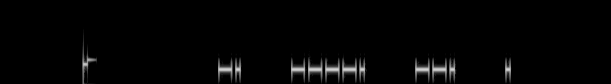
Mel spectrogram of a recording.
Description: Morse code, heard as a keyed tone, about 27 wpm, spaced as for 13 wpm, 700 Hz. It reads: N9GE
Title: USA Call Signs - 4 Characters - 4x Character Spacing - 28wpm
